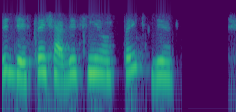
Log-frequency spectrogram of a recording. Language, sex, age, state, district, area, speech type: Sindhi, female, 30-45, Rajasthan, Ajmer, urban, conversation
